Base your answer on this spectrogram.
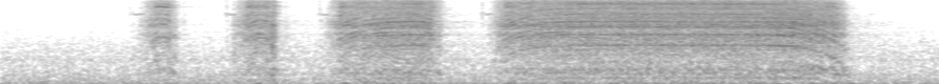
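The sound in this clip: A power drill fitted with a hex bit drives a hex head screw: two short buzzing blips, then a longer burst, then a steady high whir lasting just over a second.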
